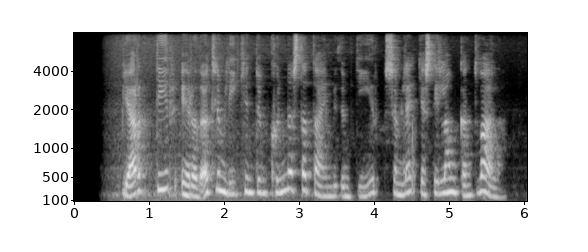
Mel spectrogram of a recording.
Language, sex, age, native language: Icelandic, female, 40-49, Icelandic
